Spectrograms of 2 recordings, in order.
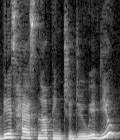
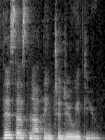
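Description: First: The h of has is clearly pronounced. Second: The h of has is dropped, sounding like is. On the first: "se você quiser reforçar esse H" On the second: "você não tem is totalmente. É meio this is"

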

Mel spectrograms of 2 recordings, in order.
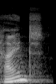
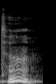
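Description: First: The word is pronounced as a German word. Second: The word is pronounced in the French manner. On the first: The speaker calls it wrong. "Und sagen nicht Teint" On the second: The speaker calls it right. "Leute haben das wirklich gelernt, das zu sprechen"

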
